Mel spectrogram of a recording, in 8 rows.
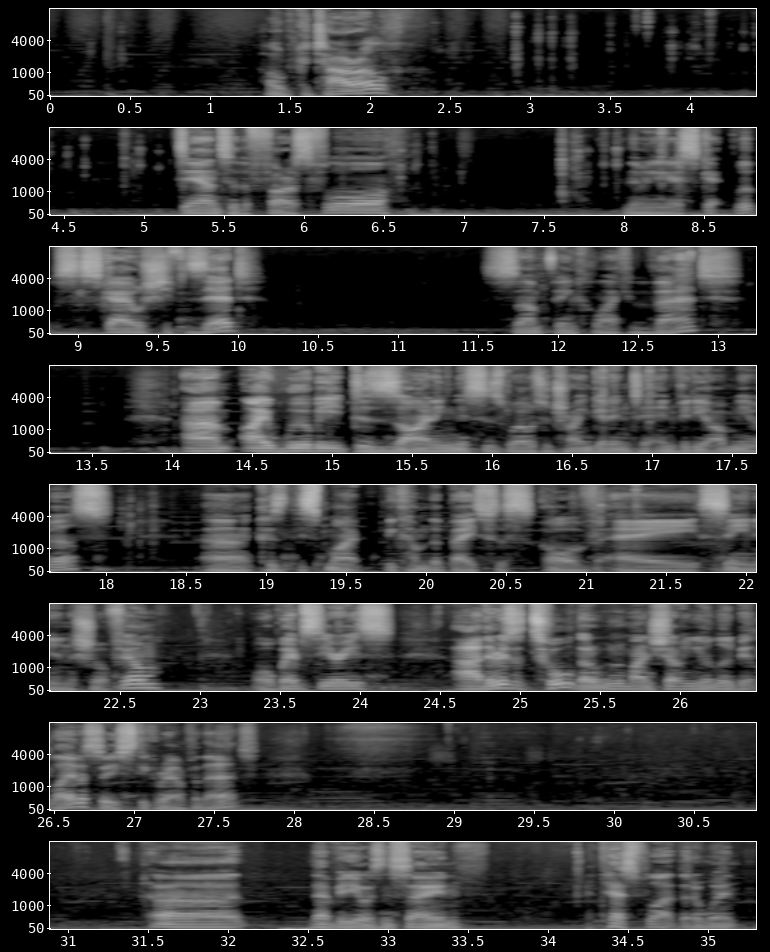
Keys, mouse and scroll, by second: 1.4 3, 1.7 click, 2.1 g, 3.9 middle click, 4.7 shift+middle click, 6.3 middle click, 7.2 ctrl+l, 7.7 shift+s, 8.6 s, 11.7-12.7 middle drag, 13.4 shift+middle click, 13.6 middle click, 14.5 KP_7, 14.7 z, 15.5 shift+middle click, 16.4 shift+middle click, 17.2 h, 17.9 ctrl+z, 19.1 g, 19.7 s, 20.6 s, 21.5 g, 22.3 middle click, 22.8 z, 23.3 shift+middle click, 23.5 middle click.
